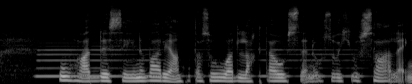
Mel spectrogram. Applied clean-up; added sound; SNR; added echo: neural mask model RNNoise.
